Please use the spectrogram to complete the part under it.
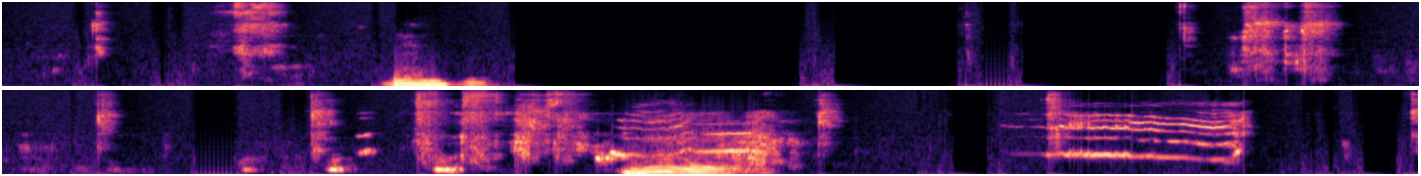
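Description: A pet cat meows in a kitchen while paksiw fish simmers nearby, with short scattered noises and brief vocal sounds before a drawn-out, wavering meow near the end.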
